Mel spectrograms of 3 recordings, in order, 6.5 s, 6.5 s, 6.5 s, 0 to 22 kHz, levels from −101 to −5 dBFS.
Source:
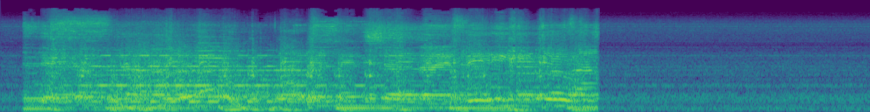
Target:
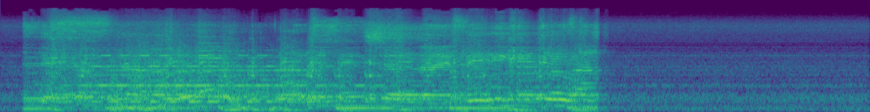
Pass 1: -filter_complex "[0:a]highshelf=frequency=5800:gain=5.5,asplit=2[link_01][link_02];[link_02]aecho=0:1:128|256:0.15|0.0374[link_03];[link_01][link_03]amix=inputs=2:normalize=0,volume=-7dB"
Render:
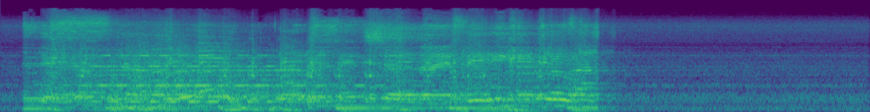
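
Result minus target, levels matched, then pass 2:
echo 56 ms late
-filter_complex "[0:a]highshelf=frequency=5800:gain=5.5,asplit=2[link_01][link_02];[link_02]aecho=0:1:72|144:0.15|0.0374[link_03];[link_01][link_03]amix=inputs=2:normalize=0,volume=-7dB"

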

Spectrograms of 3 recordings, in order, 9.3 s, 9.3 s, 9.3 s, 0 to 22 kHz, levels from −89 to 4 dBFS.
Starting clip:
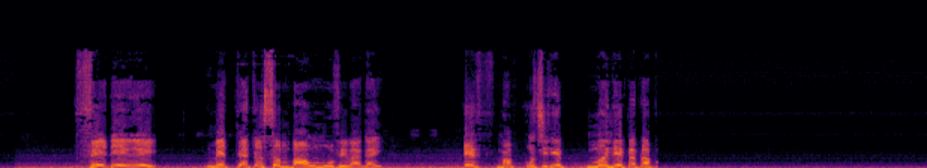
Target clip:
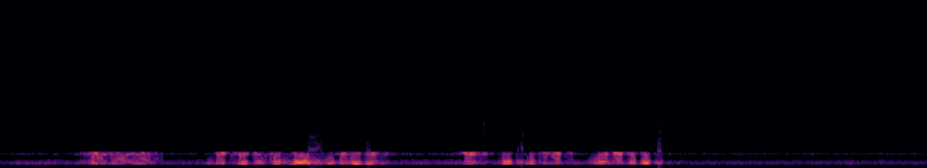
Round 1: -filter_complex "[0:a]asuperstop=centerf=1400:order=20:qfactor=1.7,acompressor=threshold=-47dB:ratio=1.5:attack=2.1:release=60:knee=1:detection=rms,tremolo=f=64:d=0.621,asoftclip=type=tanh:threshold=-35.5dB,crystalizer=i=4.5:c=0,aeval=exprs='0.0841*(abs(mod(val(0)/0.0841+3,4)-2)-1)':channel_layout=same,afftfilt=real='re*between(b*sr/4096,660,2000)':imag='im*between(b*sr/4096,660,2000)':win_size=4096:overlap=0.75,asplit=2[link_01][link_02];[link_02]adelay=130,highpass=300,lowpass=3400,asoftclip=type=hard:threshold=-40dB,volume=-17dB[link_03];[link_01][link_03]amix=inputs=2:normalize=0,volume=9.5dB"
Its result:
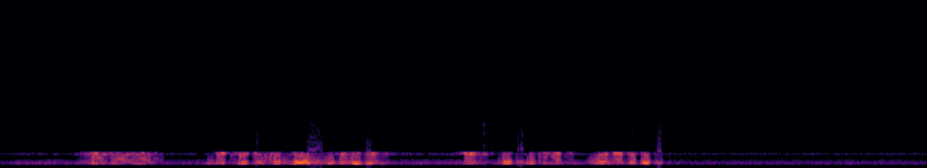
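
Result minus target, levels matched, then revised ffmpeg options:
downward compressor: peak gain reduction −3 dB
-filter_complex "[0:a]asuperstop=centerf=1400:order=20:qfactor=1.7,acompressor=threshold=-56dB:ratio=1.5:attack=2.1:release=60:knee=1:detection=rms,tremolo=f=64:d=0.621,asoftclip=type=tanh:threshold=-35.5dB,crystalizer=i=4.5:c=0,aeval=exprs='0.0841*(abs(mod(val(0)/0.0841+3,4)-2)-1)':channel_layout=same,afftfilt=real='re*between(b*sr/4096,660,2000)':imag='im*between(b*sr/4096,660,2000)':win_size=4096:overlap=0.75,asplit=2[link_01][link_02];[link_02]adelay=130,highpass=300,lowpass=3400,asoftclip=type=hard:threshold=-40dB,volume=-17dB[link_03];[link_01][link_03]amix=inputs=2:normalize=0,volume=9.5dB"

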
